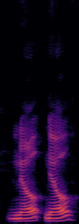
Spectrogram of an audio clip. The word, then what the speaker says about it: Neo: Wouldn't it be more no, or not instead Yeah, of Neo? but because my initial reaction was to mispronounce it Neo.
